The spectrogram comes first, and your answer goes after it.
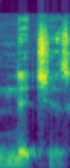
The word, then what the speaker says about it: niche: And so the secret, you know, the Americans say the riches are in the niches because they they mispronounce niche.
